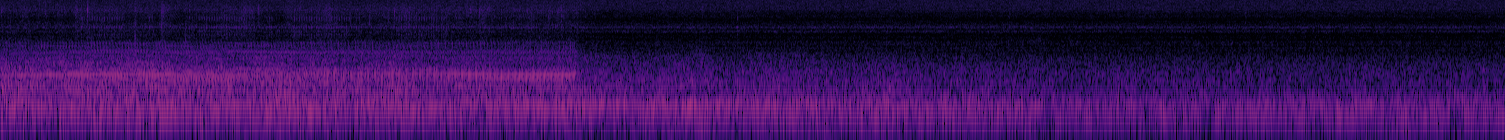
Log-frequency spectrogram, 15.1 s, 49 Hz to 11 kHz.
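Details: Steady motor hum of a HYLOGY upper-arm digital automatic blood pressure monitor cuff inflating for about six seconds, then quieter hiss as it deflates, on an adult; reading was 127/80.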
